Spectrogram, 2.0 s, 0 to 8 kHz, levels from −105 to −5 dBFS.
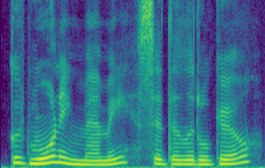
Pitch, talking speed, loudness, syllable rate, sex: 220 Hz, 210 wpm, -15 LUFS, 5.6 syllables/s, female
